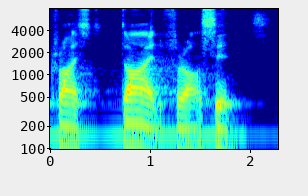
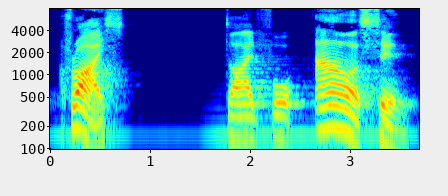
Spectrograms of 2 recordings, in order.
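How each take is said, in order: First: Said in the usual way. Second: "Christ" punched loud, pause, then "our" stretched out; emphatic "Christ", a long pause, drawn-out stress on "our". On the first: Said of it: "Maybe he'd emphasize certain words". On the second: Shown as a demonstration. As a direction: hit "Christ" hard, wait, then slowly lean on "our". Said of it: "Maybe he'd emphasize certain words in that little phrase".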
